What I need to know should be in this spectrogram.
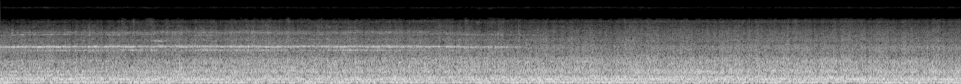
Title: AZUR metro train Set 3 making a weird whistling noise as it leaves each station.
